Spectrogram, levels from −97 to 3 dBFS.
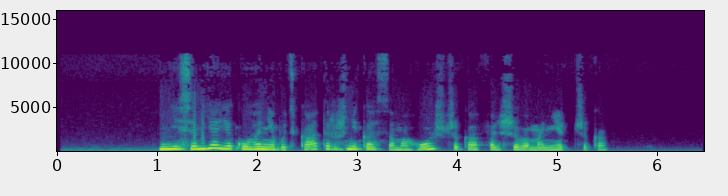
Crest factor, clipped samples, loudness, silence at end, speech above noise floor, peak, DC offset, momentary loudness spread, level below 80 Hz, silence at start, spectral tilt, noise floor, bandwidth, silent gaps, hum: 14 dB; under 0.1%; -15 LUFS; 0.95 s; 46 dB; -2 dBFS; under 0.1%; 15 LU; -58 dBFS; 1 s; -7.5 dB/octave; -60 dBFS; 10.5 kHz; none; none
